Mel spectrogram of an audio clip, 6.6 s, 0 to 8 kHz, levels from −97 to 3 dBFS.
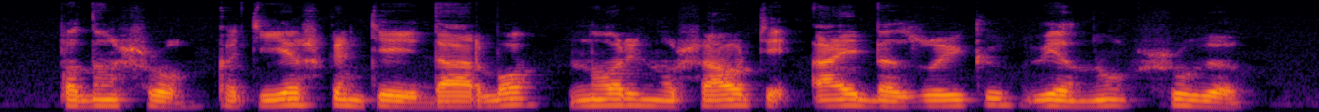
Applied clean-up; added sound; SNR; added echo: none; none; none; none.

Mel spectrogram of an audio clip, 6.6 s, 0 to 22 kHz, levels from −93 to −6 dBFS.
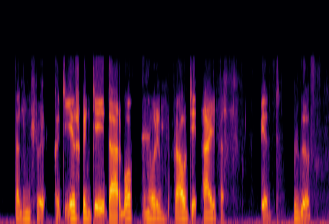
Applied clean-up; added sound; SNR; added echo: neural diffusion model UNIVERSE++.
